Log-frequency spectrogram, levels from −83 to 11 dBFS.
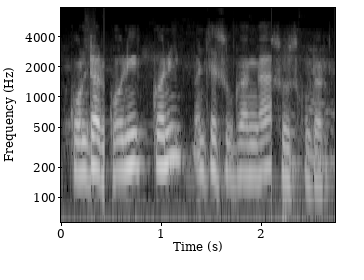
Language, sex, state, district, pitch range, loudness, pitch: Telugu, male, Telangana, Nalgonda, 170-205 Hz, -19 LUFS, 185 Hz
